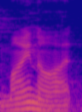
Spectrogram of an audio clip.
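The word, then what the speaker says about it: Minot: bachan's a great example if you've been to my not they say why not my not freezing's the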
